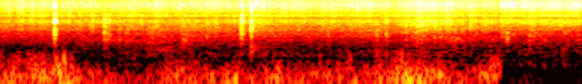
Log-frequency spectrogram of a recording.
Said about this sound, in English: this is a trick I like to do where I add a little bit of oil when I'm grilling on a propane grill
